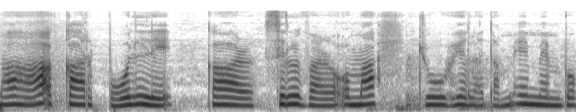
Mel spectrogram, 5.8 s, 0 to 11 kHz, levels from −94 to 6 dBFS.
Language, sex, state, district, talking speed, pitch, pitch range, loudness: Mizo, female, Mizoram, Aizawl, 155 wpm, 225 Hz, 210-235 Hz, -18 LUFS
